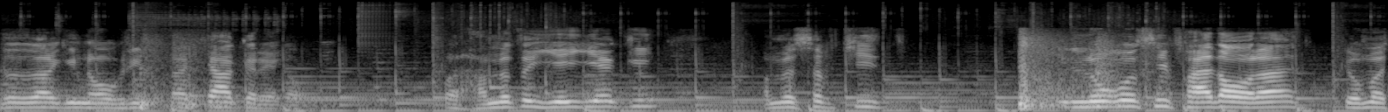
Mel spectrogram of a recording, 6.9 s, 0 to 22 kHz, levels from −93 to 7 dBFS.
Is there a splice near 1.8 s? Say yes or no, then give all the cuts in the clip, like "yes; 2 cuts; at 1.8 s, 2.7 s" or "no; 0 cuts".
no; 0 cuts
